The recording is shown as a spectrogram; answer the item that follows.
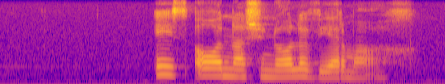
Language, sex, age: Afrikaans, female, 20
